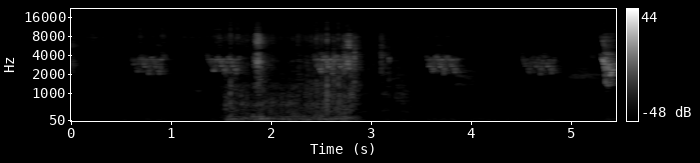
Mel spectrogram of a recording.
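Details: Budgies giving short, high, scratchy chirps spaced about a second apart, broken midway by a loud mixed burst of chatter and low fluttering, with a sharp squeak at the end.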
